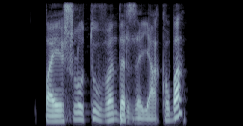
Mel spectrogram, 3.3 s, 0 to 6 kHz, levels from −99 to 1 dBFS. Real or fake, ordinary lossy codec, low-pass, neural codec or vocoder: real; none; 5.4 kHz; none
